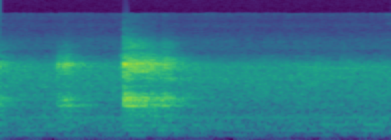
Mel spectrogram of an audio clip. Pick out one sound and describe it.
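A metal cup clinks against the rim of a metal bowl.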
